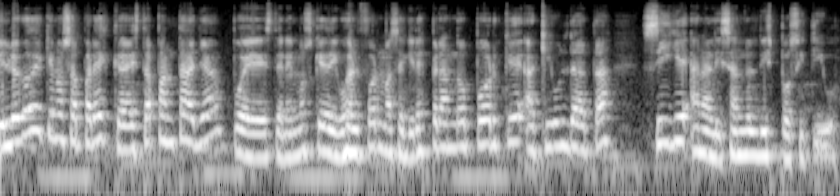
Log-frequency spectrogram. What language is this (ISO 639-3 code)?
spa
